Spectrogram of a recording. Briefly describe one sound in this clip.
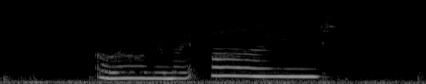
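A young girl sings two long, drawn-out notes close by.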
